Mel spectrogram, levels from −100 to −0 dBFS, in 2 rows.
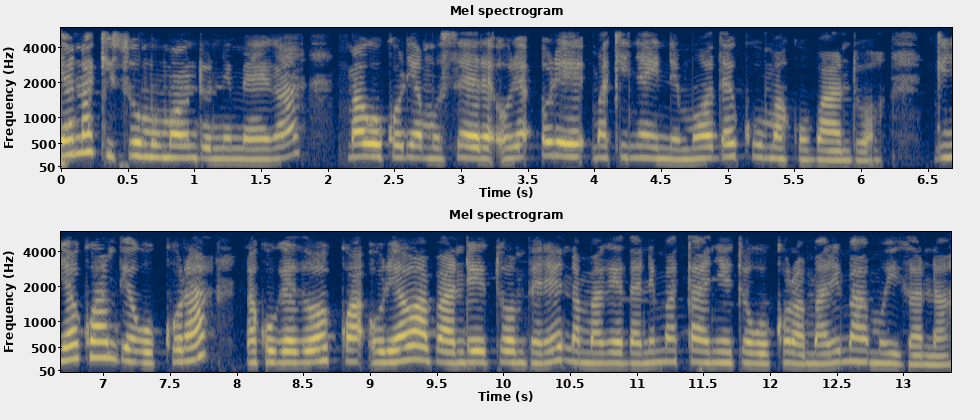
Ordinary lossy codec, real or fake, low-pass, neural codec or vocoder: none; real; 5.4 kHz; none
